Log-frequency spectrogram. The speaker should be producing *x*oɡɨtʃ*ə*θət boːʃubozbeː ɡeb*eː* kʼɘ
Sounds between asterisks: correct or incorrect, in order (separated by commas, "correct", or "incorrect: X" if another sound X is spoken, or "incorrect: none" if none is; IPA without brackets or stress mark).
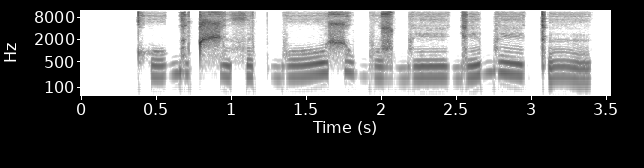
incorrect: kʰ, incorrect: ɨ, correct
